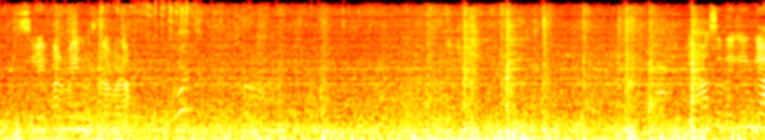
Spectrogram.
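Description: Steady rumble and rattling clatter of the Poorvottar Sampark Kranti express train in motion, heard from inside a crowded sleeper coach, with faint voices and occasional chatter mixed under the continuous rolling noise.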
